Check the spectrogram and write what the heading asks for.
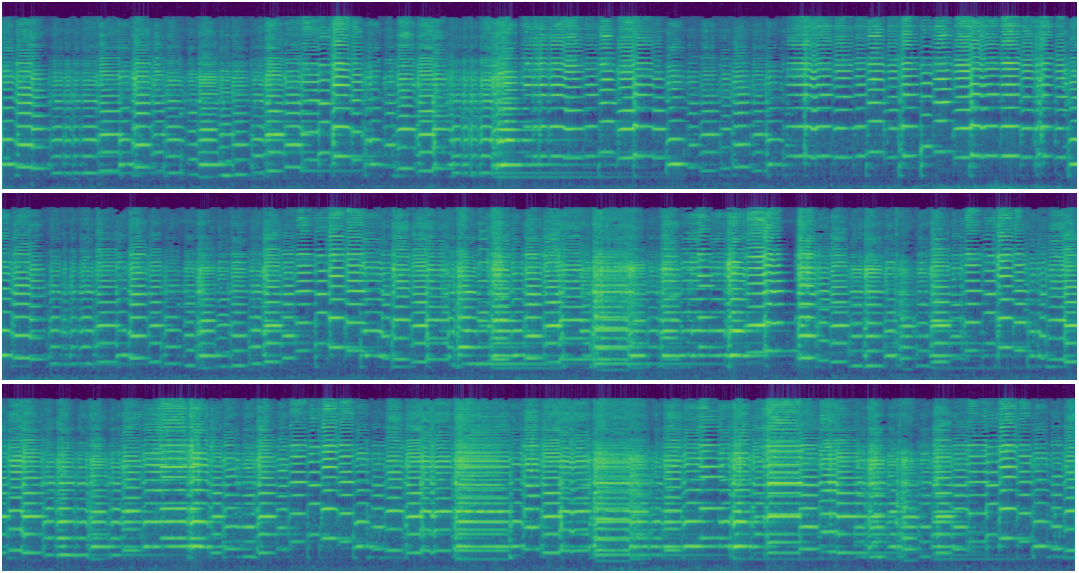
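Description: Solo fiddle, tuned down a whole tone to F-C-G-D, bowing a traditional dance tune in a steady stream of quick notes.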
